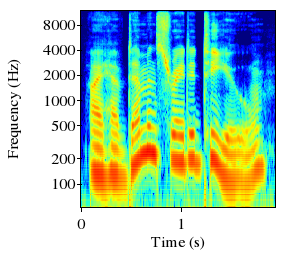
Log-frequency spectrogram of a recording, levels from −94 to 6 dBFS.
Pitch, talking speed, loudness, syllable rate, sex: 160 Hz, 155 wpm, -15 LUFS, 4.6 syllables/s, male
